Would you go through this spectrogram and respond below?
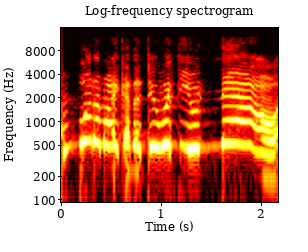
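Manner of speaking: frantic, panicked freak-out, very high pitched. Retelling a movie party scene, imitating someone freaking out. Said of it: "And freaking out".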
